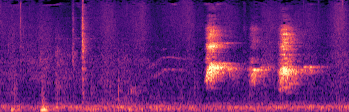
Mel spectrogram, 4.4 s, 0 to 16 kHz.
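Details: A male fawn pug, born 26 October 2018, gives three quick, high-pitched barks in a quiet room.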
